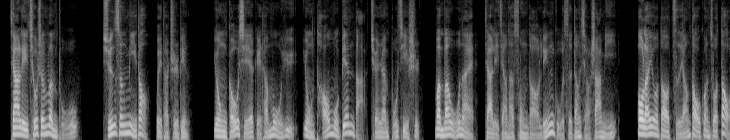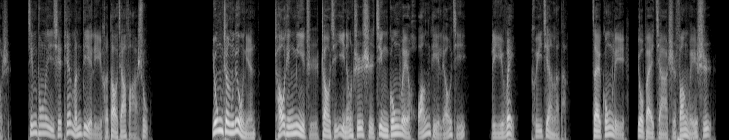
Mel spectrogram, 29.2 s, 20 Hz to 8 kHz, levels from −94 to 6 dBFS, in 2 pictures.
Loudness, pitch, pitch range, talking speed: -21 LUFS, 110 Hz, 85-140 Hz, 225 characters per minute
